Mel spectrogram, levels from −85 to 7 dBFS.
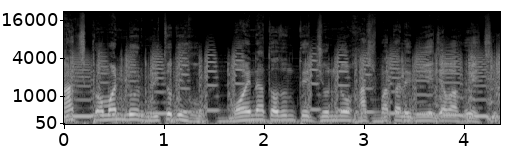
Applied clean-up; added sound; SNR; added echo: none; Electric guitar; 6 dB; none.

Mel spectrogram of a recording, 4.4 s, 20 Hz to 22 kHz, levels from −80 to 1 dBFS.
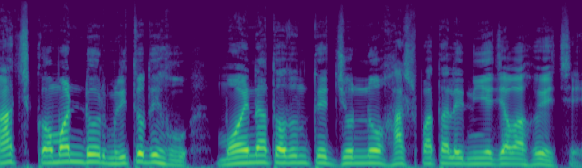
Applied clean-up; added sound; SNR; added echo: none; none; none; none.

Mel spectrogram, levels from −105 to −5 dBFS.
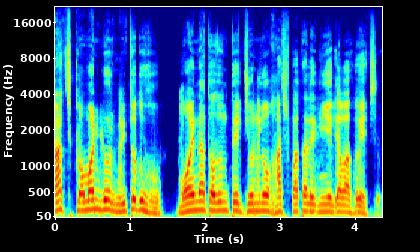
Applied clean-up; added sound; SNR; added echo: neural mask model Resemble Enhance denoiser.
